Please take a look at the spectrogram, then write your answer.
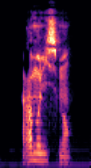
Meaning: softening
- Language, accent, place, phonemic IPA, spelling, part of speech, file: French, France, Lyon, /ʁa.mɔ.lis.mɑ̃/, ramollissement, noun, LL-Q150 (fra)-ramollissement.wav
